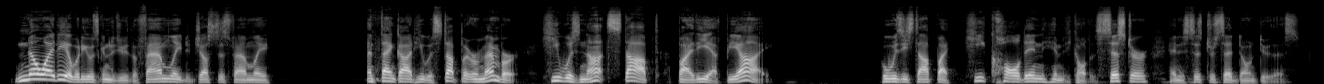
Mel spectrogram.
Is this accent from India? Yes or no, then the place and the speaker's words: no; Norristown, Pennsylvania, United States; my hometown, Norristown, Pennsylvania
